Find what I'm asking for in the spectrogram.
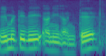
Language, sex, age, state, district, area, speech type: Telugu, male, 18-30, Telangana, Nalgonda, rural, spontaneous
